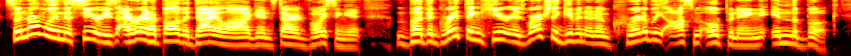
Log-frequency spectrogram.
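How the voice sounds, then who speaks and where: Enthusiastic guy explaining tabletop tips, smooth clear voice. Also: fairly high pitch, sing-song, brisk. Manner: enthusiastic, upbeat. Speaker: game master guide host. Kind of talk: casual tutorial narration.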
